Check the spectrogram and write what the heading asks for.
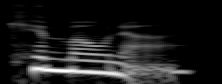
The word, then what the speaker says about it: kimono: Correct pronunciation. Kimona. Three syllables with the final o reduced to uh in English speech.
